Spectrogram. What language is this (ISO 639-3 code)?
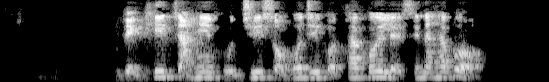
ori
